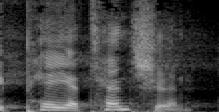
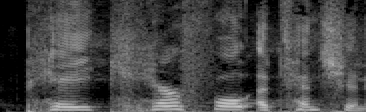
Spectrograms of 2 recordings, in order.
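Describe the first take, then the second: First: Said in the usual way. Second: Careful slowed and weighted, falling; slow down and lean on careful; stress on careful. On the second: Shown as a demonstration. Preacher quoting verse twenty-one, stressing careful. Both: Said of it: "It didn't just say".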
